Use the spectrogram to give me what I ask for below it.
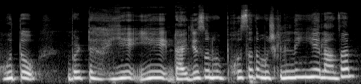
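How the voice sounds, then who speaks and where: A woman's voice: high voice, fairly quick, dark tone, voice pushed up, lightly acted. A woman doing a flustered, stammering young man. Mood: flustered, protesting. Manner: protesting, stammering.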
